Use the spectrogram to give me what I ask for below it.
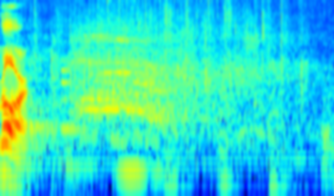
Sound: audience applauds

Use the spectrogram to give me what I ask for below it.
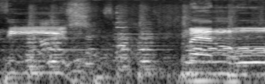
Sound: crowd chattering

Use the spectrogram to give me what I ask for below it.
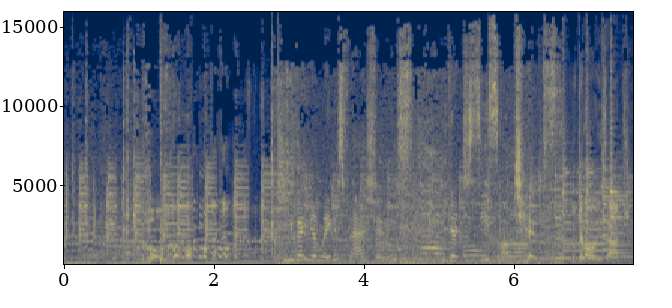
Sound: laughter ensues

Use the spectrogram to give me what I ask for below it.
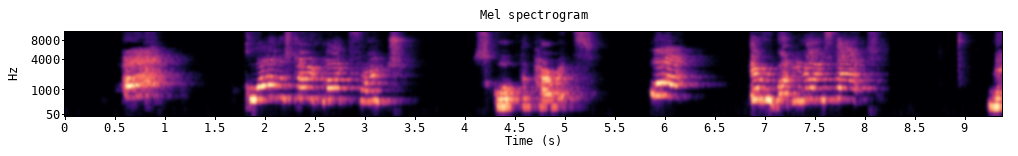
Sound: squawk

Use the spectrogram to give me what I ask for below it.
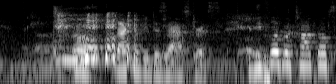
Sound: giggles

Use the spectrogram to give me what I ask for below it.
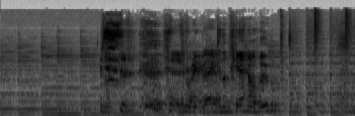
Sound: laughs

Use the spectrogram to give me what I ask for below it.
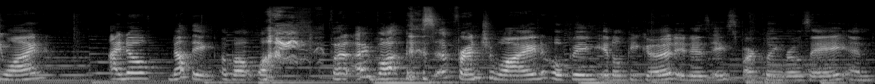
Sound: laughs

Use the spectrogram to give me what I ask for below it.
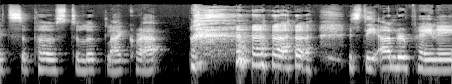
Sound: laugh

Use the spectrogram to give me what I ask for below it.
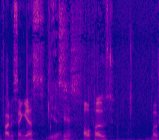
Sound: multiple Voices

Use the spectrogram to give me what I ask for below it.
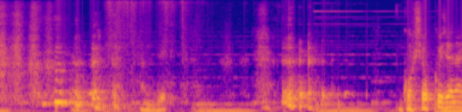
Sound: laughing

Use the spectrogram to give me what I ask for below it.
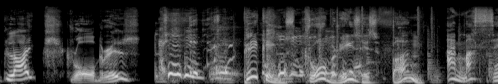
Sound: laughing

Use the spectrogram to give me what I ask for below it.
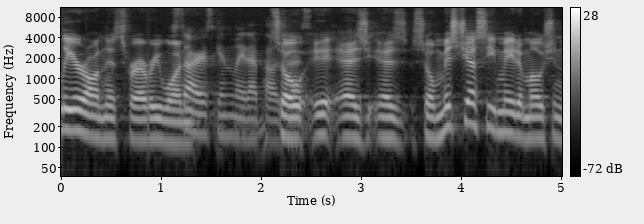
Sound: faintly speaking

